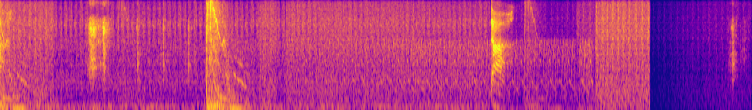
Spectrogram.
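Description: Gunfire rattles rapidly in quick bursts.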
